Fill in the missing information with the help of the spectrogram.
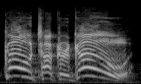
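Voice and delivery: high, rousing mock cheer; cheering fans. Host voicing fans urging on Tucker, excited cheer. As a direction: cheer him on like the crowd. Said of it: "the fans are cheering on Tucker".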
